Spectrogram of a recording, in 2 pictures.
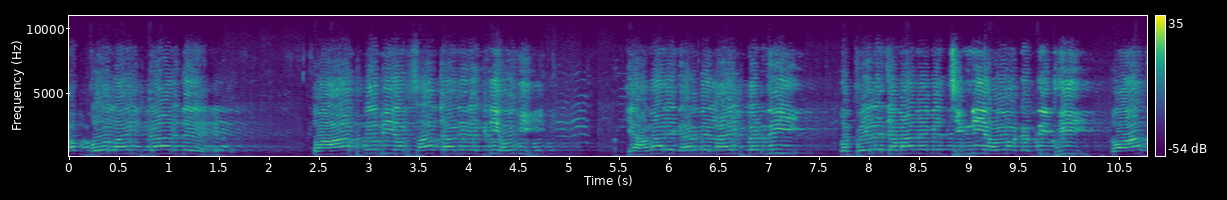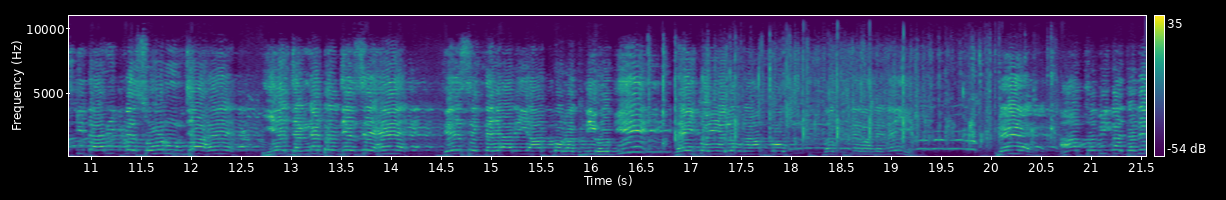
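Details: Adult man speaking; ordinary speech.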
